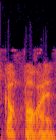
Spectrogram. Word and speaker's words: corporate: que la publicité corporate ça s'écrit corporate ça se prononce corporate corporate intérieur d'une entreprise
